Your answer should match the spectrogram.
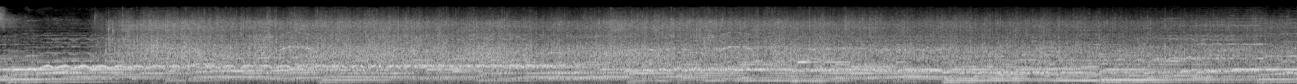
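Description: Operatic soprano singing with a wide vibrato over slow, held low accompaniment notes, with audience applause starting about a second in and continuing under the music.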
